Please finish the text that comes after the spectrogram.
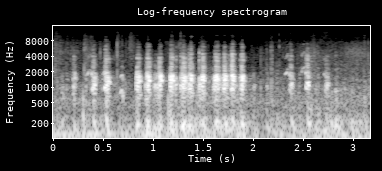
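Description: Ducks on a morning walk give a rapid run of loud, nasal quacks close by, a dense burst in the middle followed by a few scattered calls.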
